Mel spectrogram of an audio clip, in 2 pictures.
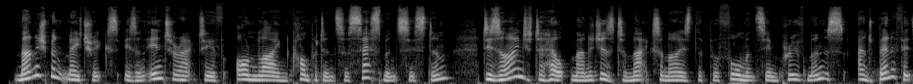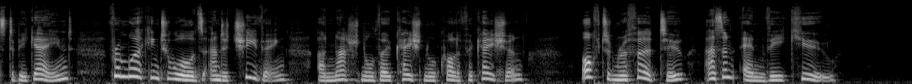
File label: e-learning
